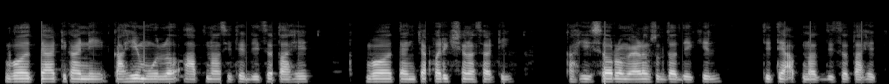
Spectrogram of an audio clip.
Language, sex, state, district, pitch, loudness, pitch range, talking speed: Marathi, male, Maharashtra, Dhule, 125 Hz, -17 LUFS, 125-130 Hz, 150 wpm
